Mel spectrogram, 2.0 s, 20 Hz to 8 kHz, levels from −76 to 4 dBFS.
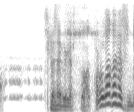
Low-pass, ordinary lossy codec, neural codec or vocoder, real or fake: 7.2 kHz; none; codec, 16 kHz, 1 kbps, FreqCodec, smaller model; fake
